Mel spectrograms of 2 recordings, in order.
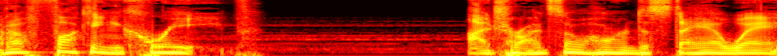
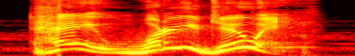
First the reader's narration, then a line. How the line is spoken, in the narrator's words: yelled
